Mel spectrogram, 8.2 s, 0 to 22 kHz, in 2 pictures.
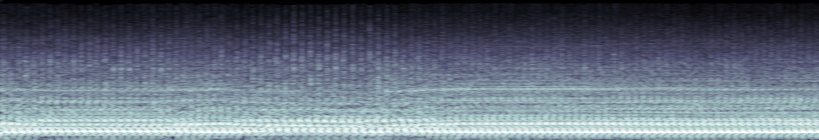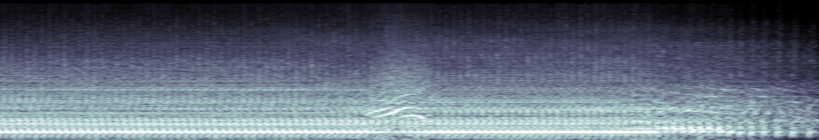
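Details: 1996 Brave log splitter engine, about 30 years old and thought seized, started after carbon burn-off and a premix primer shot: a loud, even single-cylinder chug at steady speed with no misses, winding down at shutoff; normal.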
